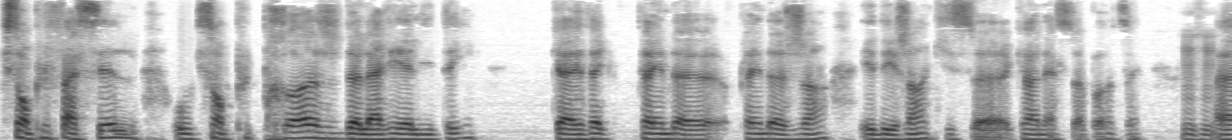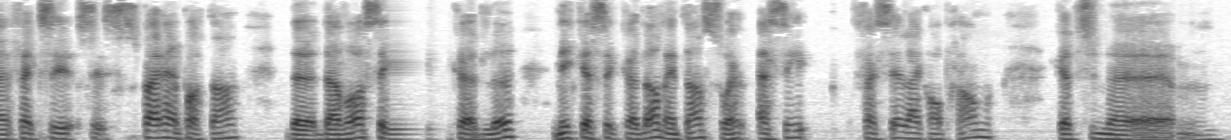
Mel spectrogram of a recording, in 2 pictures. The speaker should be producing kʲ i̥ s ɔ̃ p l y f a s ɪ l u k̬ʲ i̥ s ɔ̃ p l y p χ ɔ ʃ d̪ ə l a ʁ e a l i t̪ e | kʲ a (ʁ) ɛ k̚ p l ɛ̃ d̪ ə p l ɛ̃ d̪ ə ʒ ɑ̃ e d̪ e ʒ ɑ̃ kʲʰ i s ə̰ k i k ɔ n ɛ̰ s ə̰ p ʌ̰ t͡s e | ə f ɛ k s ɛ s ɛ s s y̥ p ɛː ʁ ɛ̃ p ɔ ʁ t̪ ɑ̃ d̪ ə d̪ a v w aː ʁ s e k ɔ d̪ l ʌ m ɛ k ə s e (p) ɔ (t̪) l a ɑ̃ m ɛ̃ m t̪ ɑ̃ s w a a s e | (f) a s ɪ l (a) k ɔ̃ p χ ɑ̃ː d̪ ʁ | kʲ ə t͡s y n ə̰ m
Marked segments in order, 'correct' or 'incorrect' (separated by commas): incorrect, incorrect, incorrect, correct, correct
